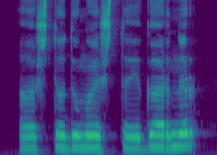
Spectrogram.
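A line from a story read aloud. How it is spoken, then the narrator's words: Tired question. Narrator (Russian): спросил Руфим, устало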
